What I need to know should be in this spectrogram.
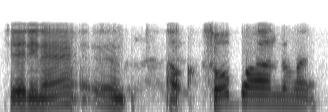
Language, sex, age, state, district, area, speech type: Tamil, male, 18-30, Tamil Nadu, Thoothukudi, rural, conversation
